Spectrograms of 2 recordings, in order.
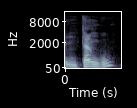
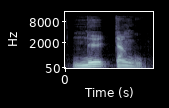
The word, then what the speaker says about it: Ntangu: Par expérience, je sais que les Européens ont souvent du mal à prononcer la lettre N devant nos noms africains. Par exemple, mon frangin Ntangu se faisait appeler Netangu.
